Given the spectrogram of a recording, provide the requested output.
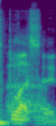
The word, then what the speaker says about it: Blessed: Yeah, and then there's Brian Blessed, or I don't know if his last name's pronounced Blessed. It's Blessed, yeah.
